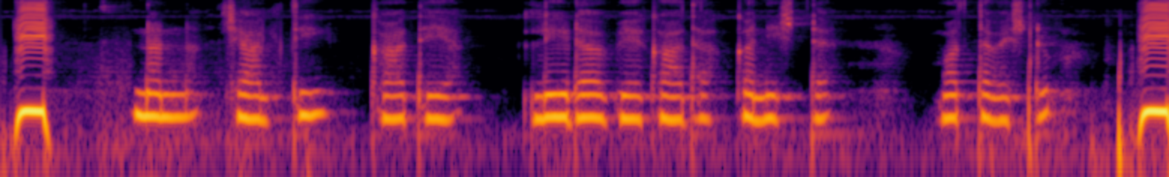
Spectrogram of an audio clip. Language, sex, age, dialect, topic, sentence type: Kannada, female, 25-30, Dharwad Kannada, banking, statement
